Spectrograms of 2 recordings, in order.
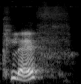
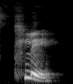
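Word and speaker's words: clé: word for key there's two spellings for key in in french you have this one but you also have the cl e with an accent an acute accent and that means key okay actually do you have the key to the workshop okay so that's that's what it is so it's not clef but it's clay actually so lovely try that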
